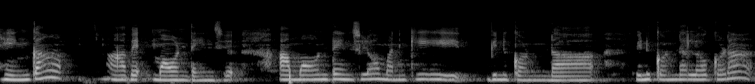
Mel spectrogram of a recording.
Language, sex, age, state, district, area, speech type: Telugu, female, 18-30, Andhra Pradesh, Bapatla, rural, spontaneous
